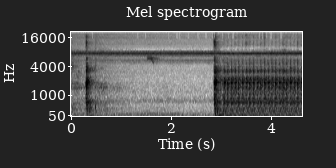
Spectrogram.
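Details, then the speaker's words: New Lincoln Ranger 330MPX welder generator before first startup: after a pause, the electric fuel pump primes with steady ticking at about three a second, the knocking getting quieter once fuel reaches the line; normal priming. "the knocking is not as loud. I think that's because it finally got fuel through the line and and now it's, you know, just doesn't resonate as much."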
